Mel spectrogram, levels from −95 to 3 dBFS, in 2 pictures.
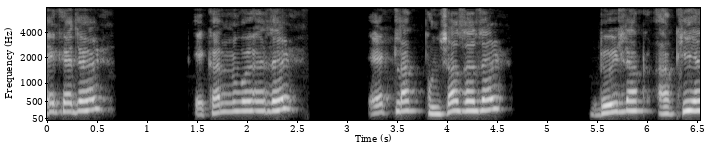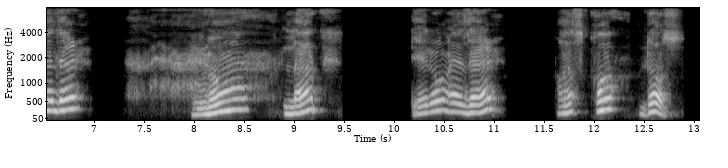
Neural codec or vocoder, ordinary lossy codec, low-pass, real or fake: codec, 16 kHz, 8 kbps, FunCodec, trained on LibriTTS, 25 frames a second; none; none; fake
